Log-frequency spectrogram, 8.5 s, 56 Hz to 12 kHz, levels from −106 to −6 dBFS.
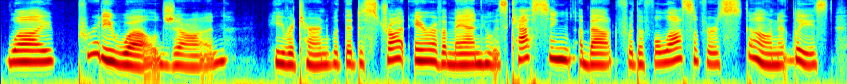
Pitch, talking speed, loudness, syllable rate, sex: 225 Hz, 165 wpm, -17 LUFS, 4.4 syllables/s, female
